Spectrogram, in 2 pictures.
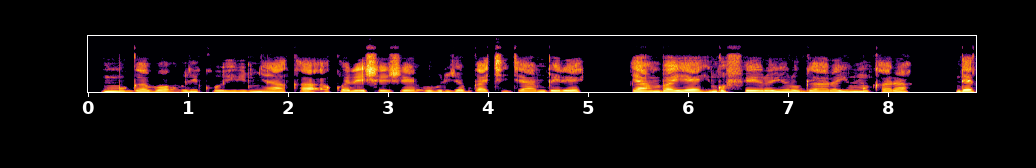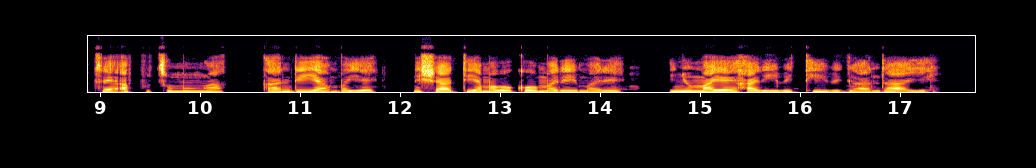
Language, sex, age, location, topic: Kinyarwanda, female, 18-24, Nyagatare, agriculture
